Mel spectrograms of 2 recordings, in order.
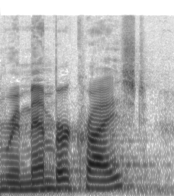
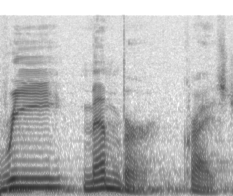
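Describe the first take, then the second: First: The first syllable of remember is unstressed. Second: The first syllable of remember is stressed. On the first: To recall Christ. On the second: To put the body of Christ back together.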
